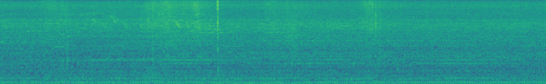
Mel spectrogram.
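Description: Car engine idling, a steady low hum heard from inside the cabin, with a faint click about three seconds in.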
